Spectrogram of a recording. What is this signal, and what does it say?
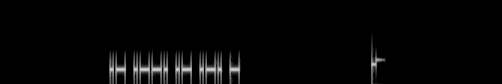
Morse code, heard as a keyed tone, about 40 wpm, 700 Hz. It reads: APART
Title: Top 1501-1750 Words 40wpm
